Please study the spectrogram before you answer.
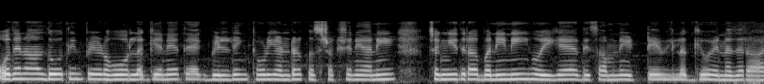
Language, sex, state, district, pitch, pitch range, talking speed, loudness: Punjabi, female, Chandigarh, Chandigarh, 230 Hz, 220-235 Hz, 235 wpm, -17 LUFS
